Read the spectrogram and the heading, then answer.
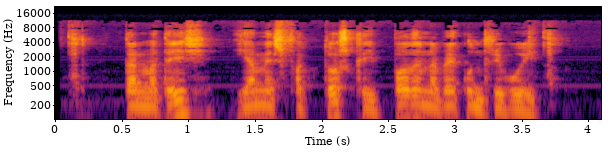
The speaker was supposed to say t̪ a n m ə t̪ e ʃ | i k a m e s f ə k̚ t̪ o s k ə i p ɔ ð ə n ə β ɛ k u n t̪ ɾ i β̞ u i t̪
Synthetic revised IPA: t̪ a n m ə t̪ e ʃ | i a m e s f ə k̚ t̪ o s k ə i p ɔ ð ə n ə β ɛ k u n t̪ ɾ i β̞ u i t̪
